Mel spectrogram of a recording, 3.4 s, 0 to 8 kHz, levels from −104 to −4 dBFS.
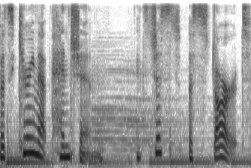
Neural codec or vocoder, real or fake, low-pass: none; real; 7.2 kHz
